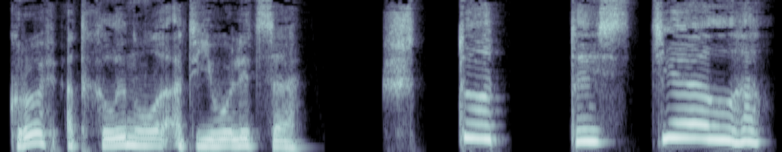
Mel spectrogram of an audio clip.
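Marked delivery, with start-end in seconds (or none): 2.5-5.1 very slow, high, broken cry; shocked whisper. A narrator's reading. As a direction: barely get the words out in shock. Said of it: "прошептал он". (потрясённый шёпот)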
